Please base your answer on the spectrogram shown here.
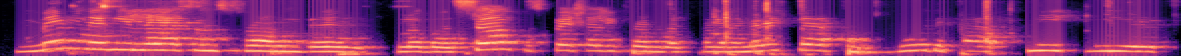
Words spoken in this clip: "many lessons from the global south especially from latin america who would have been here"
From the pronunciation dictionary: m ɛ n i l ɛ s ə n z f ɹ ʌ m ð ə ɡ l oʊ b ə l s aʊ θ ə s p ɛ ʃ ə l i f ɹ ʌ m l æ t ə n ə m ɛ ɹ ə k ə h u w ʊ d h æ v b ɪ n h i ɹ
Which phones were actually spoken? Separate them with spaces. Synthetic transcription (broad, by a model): m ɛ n i l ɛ s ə n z f ɹ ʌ m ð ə ɡ l oʊ b ə l s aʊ t ə s p ɛ ʃ ə l i f ɹ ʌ m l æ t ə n ə m ɛ ɹ ə k ə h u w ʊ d h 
